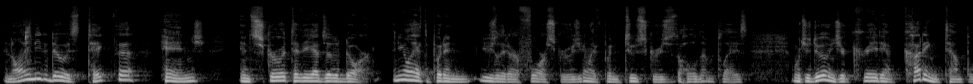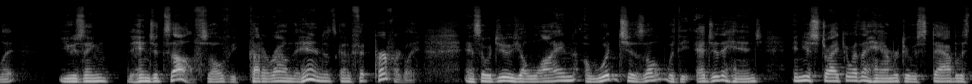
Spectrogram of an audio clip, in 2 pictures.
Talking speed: 300 wpm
